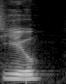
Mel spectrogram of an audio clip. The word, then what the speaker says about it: ewe: Well, it's actually spelled E-W-E, no correlation, but it's pronounced U.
